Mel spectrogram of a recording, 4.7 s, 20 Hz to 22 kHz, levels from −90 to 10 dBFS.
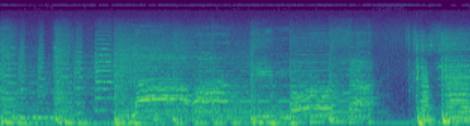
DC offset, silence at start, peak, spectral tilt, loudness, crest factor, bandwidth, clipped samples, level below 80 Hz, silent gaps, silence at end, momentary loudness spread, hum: under 0.1%; 0 s; -2 dBFS; -5 dB/octave; -18 LUFS; 16 dB; 14 kHz; under 0.1%; -34 dBFS; none; 0 s; 6 LU; none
